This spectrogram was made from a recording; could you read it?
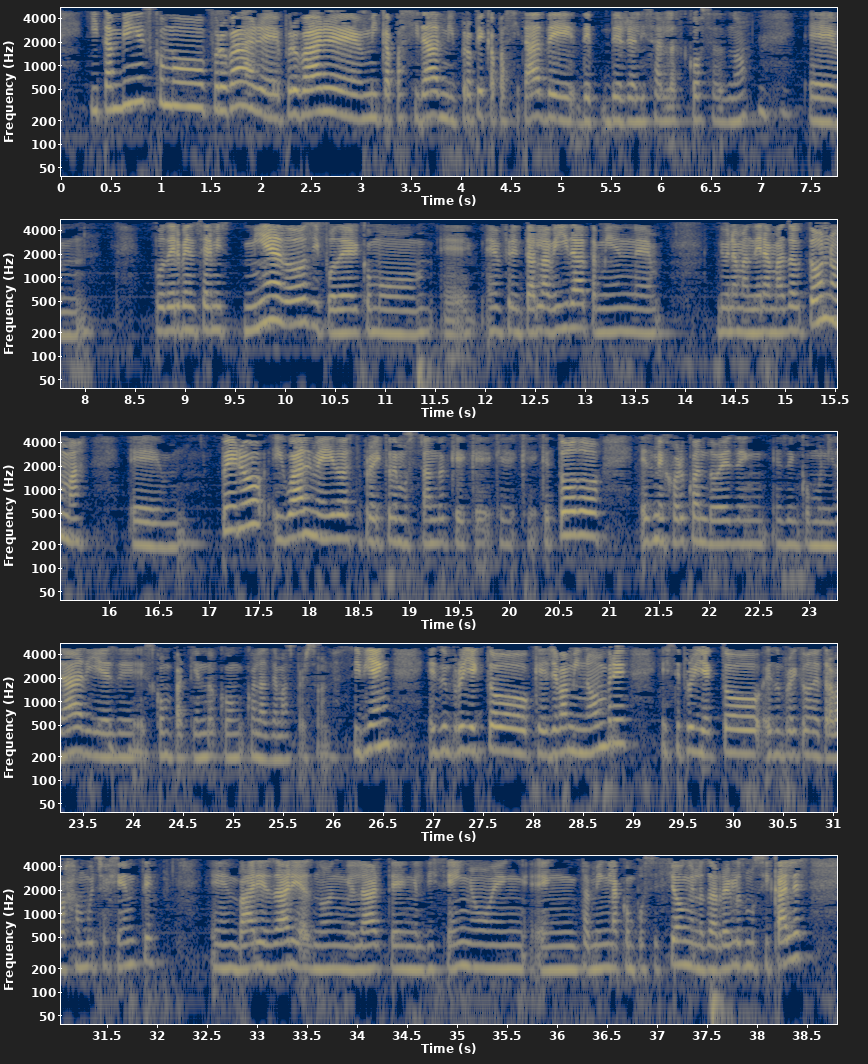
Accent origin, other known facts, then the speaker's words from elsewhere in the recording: Cotopaxi, Ecuador; También en Cotopaxi, de donde yo soy, está el Huaco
